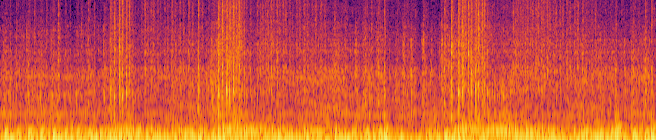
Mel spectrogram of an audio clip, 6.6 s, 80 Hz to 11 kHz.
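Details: 2000 Victory V92SC V-twin motorcycle idling roughly with a deep, uneven, stumbling beat that never settles and stalls. Rough idle.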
